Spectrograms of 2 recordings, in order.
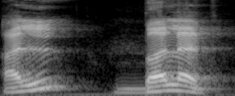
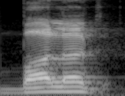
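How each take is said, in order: First: It is said light and flat, tongue kept low. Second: It is said heavy, tongue raised and lips rounded. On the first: The speaker calls it right. "அவ்வளோதான்" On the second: The speaker calls it wrong. "அப்படின்னு படிக்கக்கூடாது"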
